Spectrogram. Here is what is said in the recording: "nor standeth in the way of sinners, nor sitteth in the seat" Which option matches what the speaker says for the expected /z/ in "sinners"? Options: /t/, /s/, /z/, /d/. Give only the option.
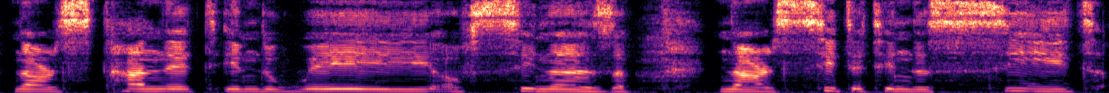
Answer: /z/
